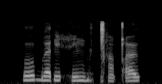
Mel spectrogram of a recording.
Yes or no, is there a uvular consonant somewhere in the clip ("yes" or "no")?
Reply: yes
